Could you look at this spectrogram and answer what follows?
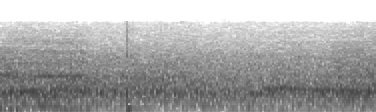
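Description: A stadium crowd at a college football game between Georgia Tech and Pitt keeps up a steady, dense roar and buzz after a score, with one brief sharp thud partway through, all under a play-by-play announcer's voice.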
